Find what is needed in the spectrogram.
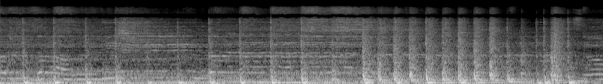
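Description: Live rock band playing loudly through a club PA: electric guitars, bass and drum kit. In the second half the drums play a fast fill of rapid strokes, and the full band comes back in at the end.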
